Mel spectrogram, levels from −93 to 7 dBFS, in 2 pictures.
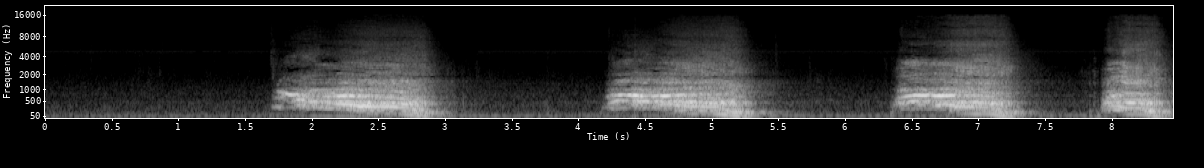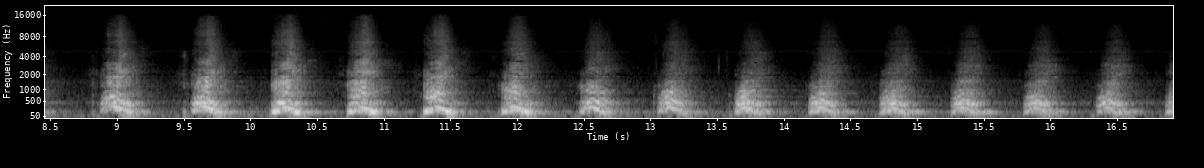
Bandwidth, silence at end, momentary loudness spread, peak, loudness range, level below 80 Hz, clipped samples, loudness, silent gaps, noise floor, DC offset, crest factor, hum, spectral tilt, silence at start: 10 kHz; 0 s; 18 LU; -2 dBFS; 8 LU; -46 dBFS; under 0.1%; -20 LUFS; none; -62 dBFS; under 0.1%; 18 dB; none; -9 dB/octave; 1.75 s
